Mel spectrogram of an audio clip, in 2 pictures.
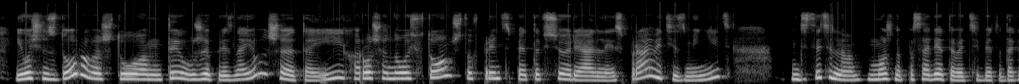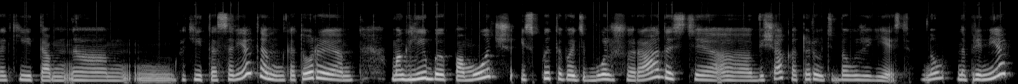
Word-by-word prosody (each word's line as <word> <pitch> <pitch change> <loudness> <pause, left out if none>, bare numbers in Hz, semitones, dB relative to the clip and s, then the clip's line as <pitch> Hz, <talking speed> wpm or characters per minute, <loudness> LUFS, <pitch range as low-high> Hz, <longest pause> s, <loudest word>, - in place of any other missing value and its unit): И 230 - +4
очень 270 0 +5
здорово, 275 - +3
что 245 -3 +2
ты 285 0 +2
уже 240 0 +3
признаешь 240 - -1
это. 215 -6 0
И 255 +11 +1
хорошая 280 0 +1
новость 275 0 +3
в - - -14
том, 345 +6 +2
что, 400 -10 -3
в 265 - -19
принципе, 275 -3 -1
это 230 +1 -2
всё 240 +1 +1
реально 190 -3 -1
исправить, 275 - -1
изменить. 205 - -2 0.6
Действительно, 235 -3 +1
можно 235 0 +1
посоветовать 225 -3 0
тебе 195 -1 -4
тогда 190 +1 -6
какие-то, 200 -1 -3
ам, 185 0 -4
м, 95 -1 -6
какие-то 215 -2 -3
советы, 245 - +1
м, 225 -8 +2
которые 225 -2 +2 0.4
могли 225 +4 +5
бы 245 -3 +5
помочь 235 - 0
испытывать 220 -3 0
больше 215 +1 0
радости, 260 - 0
а, 190 -1 -3
в - - -7
вещах, 200 +10 -3
которые 230 -2 -2
у - - -4
тебя 215 0 -5
уже 210 0 -2
есть. 185 -4 -5
Ну, 265 +6 -3
например, 230 - +2
230 Hz, 145 wpm, -23 LUFS, 200-270 Hz, 0.6 s, очень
